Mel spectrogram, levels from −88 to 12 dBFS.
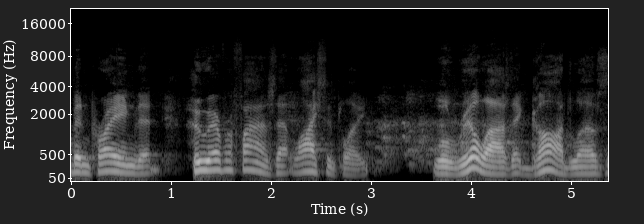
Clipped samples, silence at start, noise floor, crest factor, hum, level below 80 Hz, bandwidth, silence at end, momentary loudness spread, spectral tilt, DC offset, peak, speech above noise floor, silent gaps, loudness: under 0.1%; 0 s; -49 dBFS; 18 dB; none; -68 dBFS; 9.6 kHz; 0 s; 16 LU; -8 dB/octave; under 0.1%; -12 dBFS; 21 dB; none; -29 LUFS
